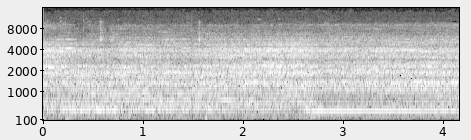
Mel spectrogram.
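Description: A large crowd's steady roar of cheering at the New Year's ball drop, with a sustained low note held underneath that grows stronger past the middle.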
